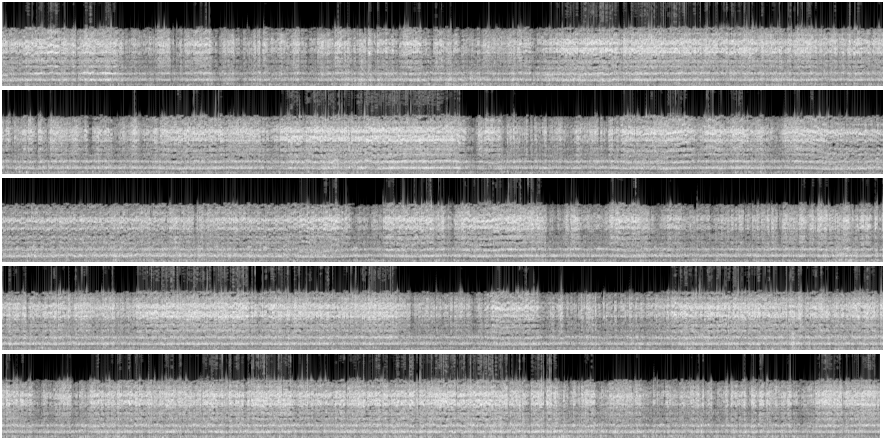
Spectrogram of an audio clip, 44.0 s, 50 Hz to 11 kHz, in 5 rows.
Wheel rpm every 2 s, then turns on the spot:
230, 230, 230, 230, 230, 220, 220, 220, 220, 190, 210, 230, 230, 230, 230, 230, 230, 230, 230, 230, 230, 230.
none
